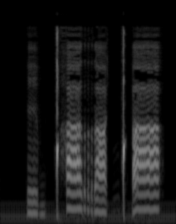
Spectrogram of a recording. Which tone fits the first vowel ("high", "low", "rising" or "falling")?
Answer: low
